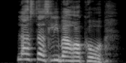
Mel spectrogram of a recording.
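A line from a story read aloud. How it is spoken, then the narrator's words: Calling to him. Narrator (German): rief Wilma ihm zu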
